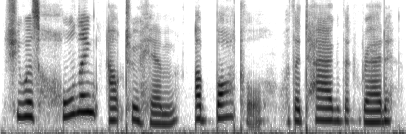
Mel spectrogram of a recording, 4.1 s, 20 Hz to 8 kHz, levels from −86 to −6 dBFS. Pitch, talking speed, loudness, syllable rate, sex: 250 Hz, 190 wpm, -18 LUFS, 4.3 syllables/s, female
